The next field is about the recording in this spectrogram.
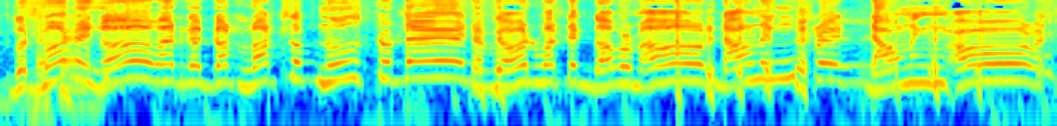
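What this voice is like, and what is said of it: Put-on Indian accent. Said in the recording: “You're going to be an Indian guy. ... I can do an Indian accent.”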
